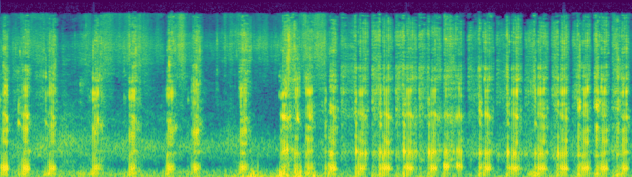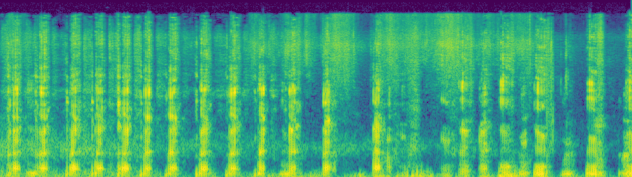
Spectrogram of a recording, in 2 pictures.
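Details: Farm pigs calling while interacting, steady stream of quick coarse grunts and snorting oinks, densely packed and nearly continuous, with a few louder squeal-like bursts toward the end.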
